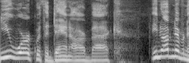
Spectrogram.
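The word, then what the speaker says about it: Auerbach: to pronounce his name is it Dan arback he says our back our back y that's easy for a southern boy I can just break it into two hour back yeah so when you're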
